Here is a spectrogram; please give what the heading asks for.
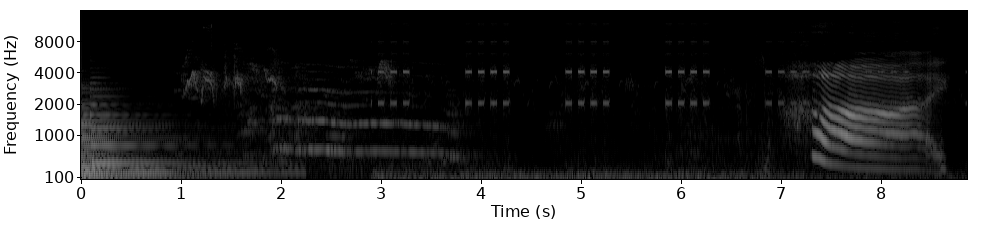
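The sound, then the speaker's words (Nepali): A morning alarm clock goes off in several repeated groups of rapid, high-pitched beeps, following a sustained musical tone; a loud rooster crow rings out at the end. “आज पनि छ बजिसकेछ। Alarm भन्दा पहिले उठ्छु भन्छु, जहिले अलार्मले जितिहाल्छ।”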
